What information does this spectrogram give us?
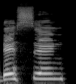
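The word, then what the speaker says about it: descent: तो एस सी एन ई सीन, एस सी एन T Saint, A एस सी एन एसेंट, डी एस सी एन डेसेंट, एस सी आई N science, S सी I double seizures.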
